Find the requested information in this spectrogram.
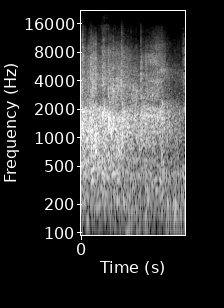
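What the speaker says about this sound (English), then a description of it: "so a big round of applause for your." Steady, dense applause from a conference audience, sustained at an even level for the whole stretch with no voices breaking through.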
